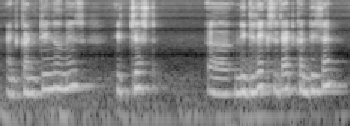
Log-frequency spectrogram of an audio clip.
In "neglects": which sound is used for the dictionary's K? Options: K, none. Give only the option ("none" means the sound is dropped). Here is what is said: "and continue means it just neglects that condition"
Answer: K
